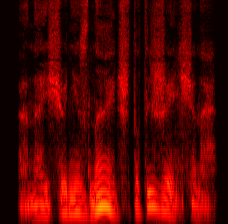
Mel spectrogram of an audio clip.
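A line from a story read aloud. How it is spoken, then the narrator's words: Whisper. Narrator (Russian): шепнул я Визе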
